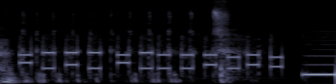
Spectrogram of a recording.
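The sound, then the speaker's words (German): A quick run of about a dozen dual-tone keypad beeps as a phone number is dialed, followed by a steady, loud ringing tone that starts and holds. “Es klingelt.”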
